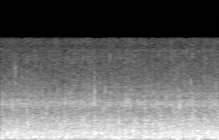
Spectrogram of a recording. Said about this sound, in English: Magic along the Huatulco River. Because there's magic here, without any doubt. Maybe we can find it in the conversation between water and stone.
